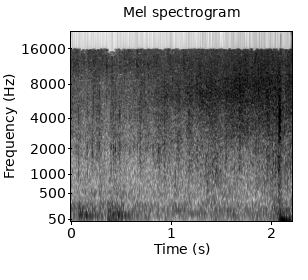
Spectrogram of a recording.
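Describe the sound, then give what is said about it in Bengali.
Heavy rain and thunder on a stormy night with strong wind: a steady rushing wash with low rumbling swells and a heavier thunder boom near the end. “সে রাতটা ছিল দুর্যোগের, তুফান চলছিল জোরে, ঝড়ের চোটে গাছ মরমর করে ভেঙে পড়ছিল।”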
